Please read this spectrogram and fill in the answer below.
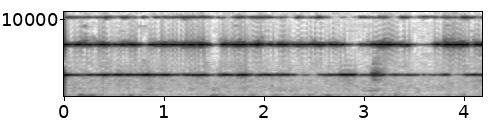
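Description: A steady high-pitched electronic whine, two thin tones with brief dropouts, over faint background hiss.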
